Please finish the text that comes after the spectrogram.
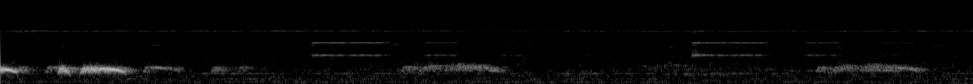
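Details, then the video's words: Captive spotted dove at a bird breeder in Ba Vì district, Hanoi, Vietnam, gives a loud burst of soft, low coos at the start, then quieter coo phrases trail off against a steady electrical whine and faint background hum. "chim cu gáy hay"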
